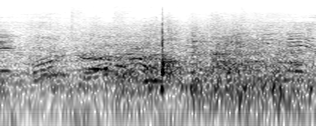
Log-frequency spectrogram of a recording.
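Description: A bowling ball rolling down a lane and hitting the pins for a strike, with a sharp crash of pins about a second in, over the chatter and rumble of a busy bowling alley.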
